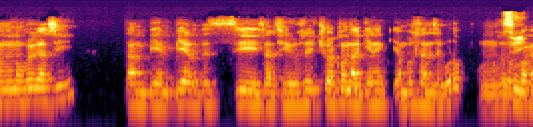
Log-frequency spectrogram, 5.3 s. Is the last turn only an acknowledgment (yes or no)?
no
